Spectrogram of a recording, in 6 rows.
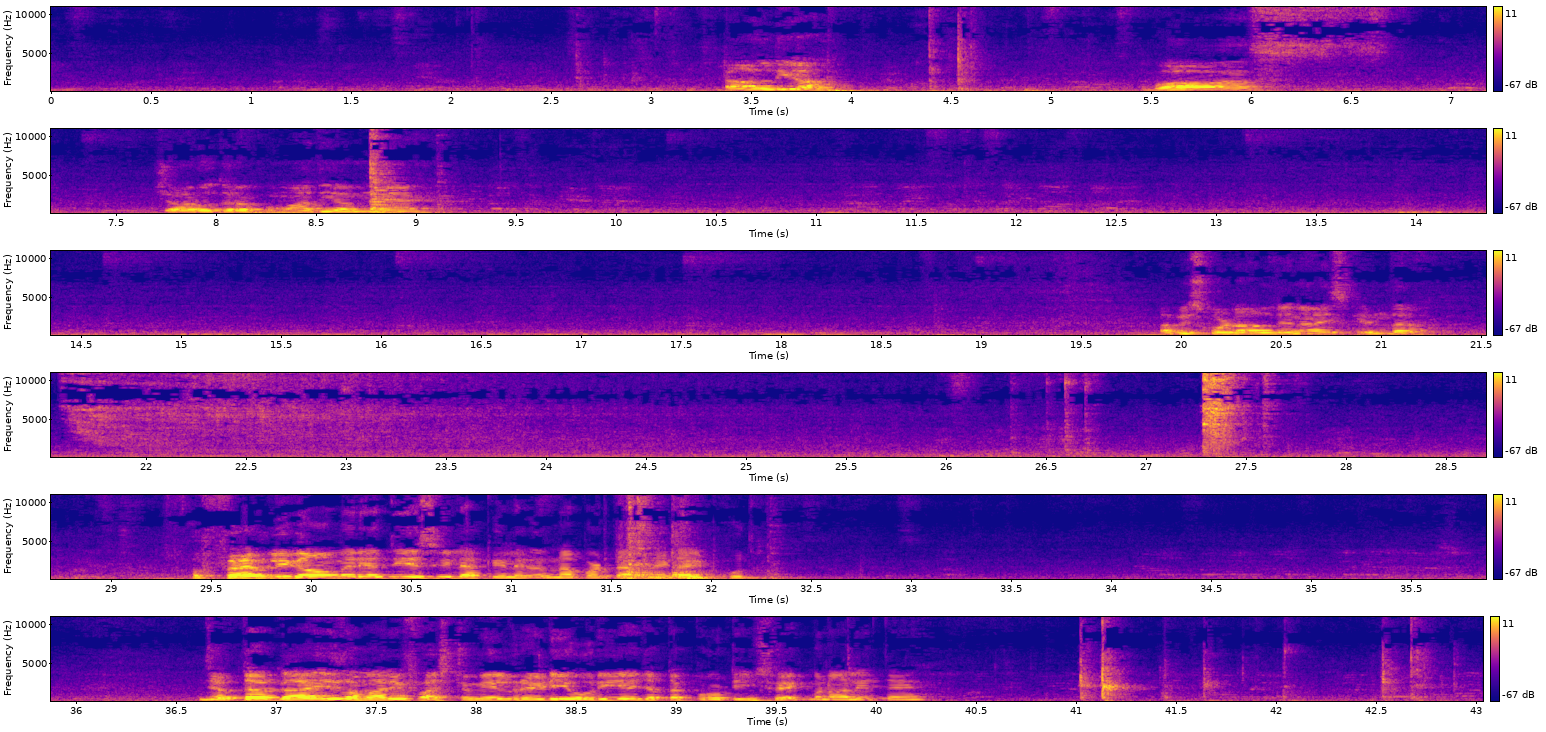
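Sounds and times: egg sizzling in frying pan: 21.6s - 24.2s.

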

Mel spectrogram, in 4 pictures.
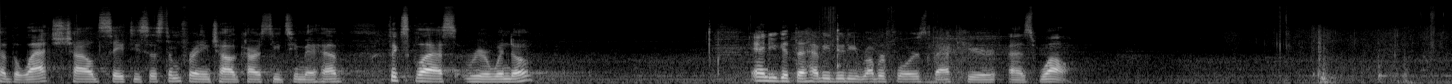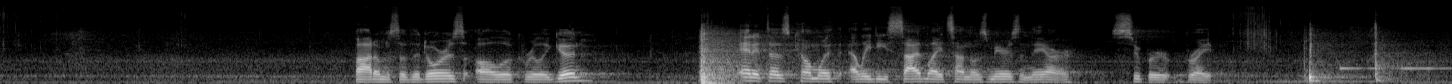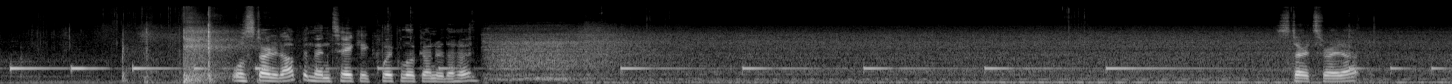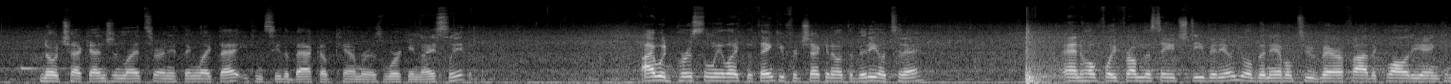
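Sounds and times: diesel engine cranking and idling: 0.0s - 58.0s
dashboard warning chime: 27.9s - 33.9s, 35.2s - 41.4s, 42.6s - 44.2s.

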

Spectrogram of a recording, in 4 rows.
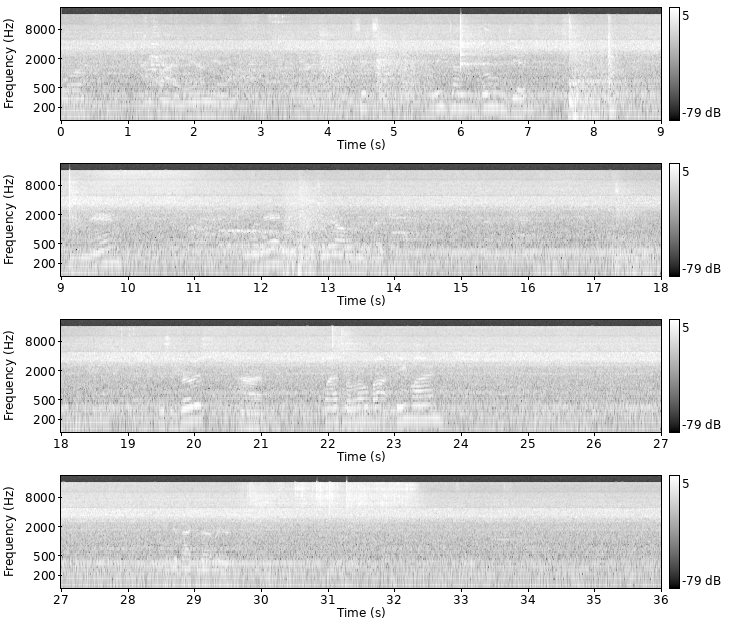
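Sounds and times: machinery and ventilation hum: 0.0s - 36.0s.

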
